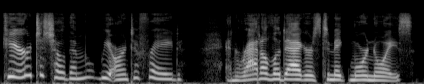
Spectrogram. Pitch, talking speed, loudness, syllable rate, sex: 245 Hz, 210 wpm, -20 LUFS, 5.6 syllables/s, female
